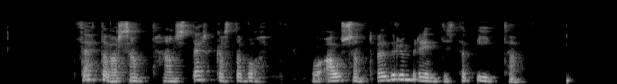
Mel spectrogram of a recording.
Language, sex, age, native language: Icelandic, female, 50-59, Icelandic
